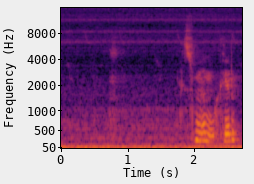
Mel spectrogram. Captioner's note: birds chirping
